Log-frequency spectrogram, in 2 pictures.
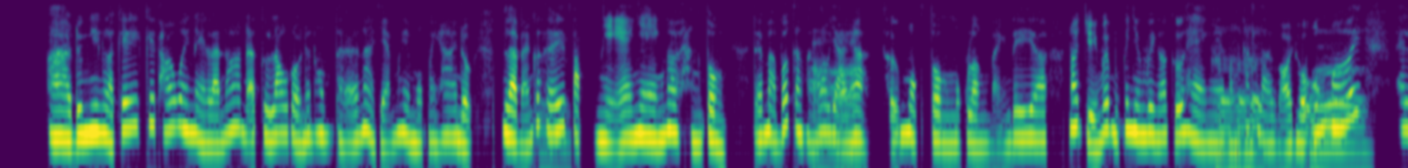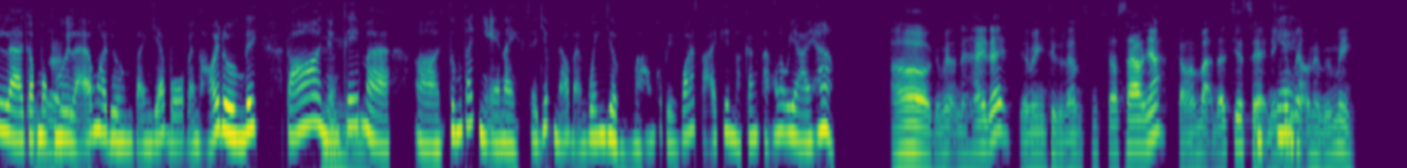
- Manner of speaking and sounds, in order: tapping; other background noise; chuckle
- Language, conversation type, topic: Vietnamese, advice, Bạn đã trải qua cơn hoảng loạn như thế nào?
